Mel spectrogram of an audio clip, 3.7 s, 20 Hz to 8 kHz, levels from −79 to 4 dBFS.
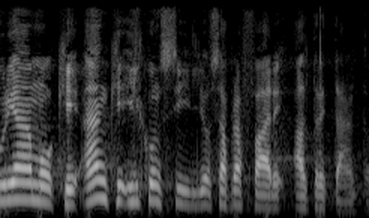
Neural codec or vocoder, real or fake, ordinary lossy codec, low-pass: none; real; none; 7.2 kHz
